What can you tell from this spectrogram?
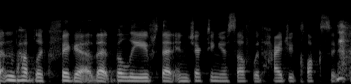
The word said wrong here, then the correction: hydroxychloroquine: Hydrocloxin chlorophin uh, hydroxychloroquine.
